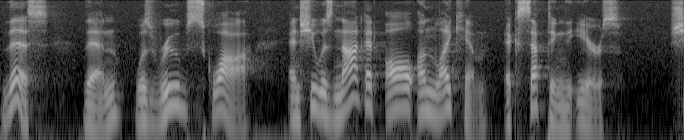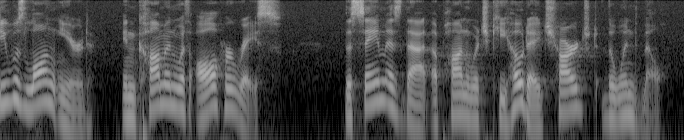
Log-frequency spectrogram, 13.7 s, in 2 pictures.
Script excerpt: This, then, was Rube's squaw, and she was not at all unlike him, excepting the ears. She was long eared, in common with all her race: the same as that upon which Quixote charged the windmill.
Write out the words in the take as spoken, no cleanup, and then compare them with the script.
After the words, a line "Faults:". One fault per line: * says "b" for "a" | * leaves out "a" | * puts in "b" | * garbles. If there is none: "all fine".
This, then, was Rube's squaw, and she was not at all unlike him, excepting the ears. She was long eared, in common with all her race: the same as that upon which Quixote charged the windmill.
Faults:
all fine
